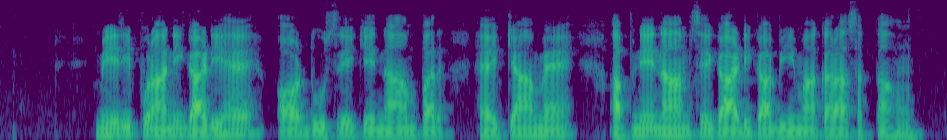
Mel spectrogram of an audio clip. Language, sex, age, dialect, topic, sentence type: Hindi, male, 18-24, Garhwali, banking, question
